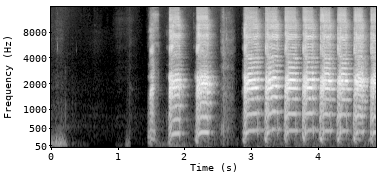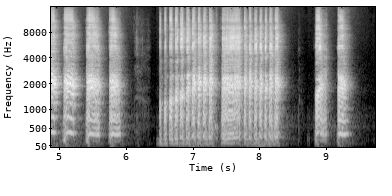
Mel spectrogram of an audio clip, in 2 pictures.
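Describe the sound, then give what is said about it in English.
A duck call blown in a series of loud quacks: a rapid descending run of raspy notes, then a buzzy drawn-out feed chatter, ending with a couple of short quacks. “Hey, let's hear a duck call.”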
